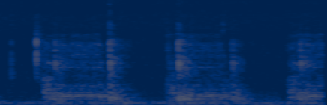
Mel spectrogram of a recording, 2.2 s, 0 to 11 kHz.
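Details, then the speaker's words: Motorised roller blind motor, speed raised via the remote's P2 button from the middle to the faster setting: short hum bursts with a faint tick, pitch audibly higher and steady; running normally at the faster speed. "and you hear the pitch of the motor change and now we're operating at our faster speed"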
